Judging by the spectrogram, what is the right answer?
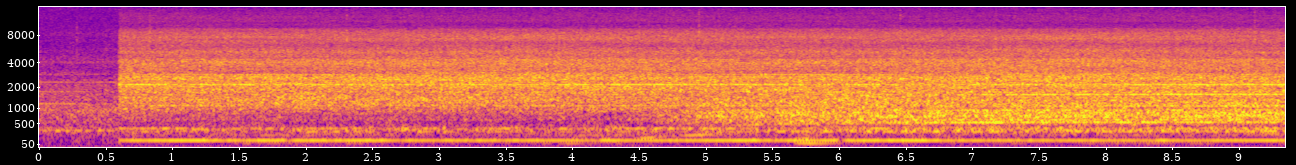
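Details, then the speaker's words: Stock Ender 3 V2 3D printer while printing, with the power-supply fan cutting in and the level rising to about 59 dB; steady airy rush with a louder whoosh and low hum; loud cooling fans. "all right so that was the power supply fan turning on so we're running 59 decibels now"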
